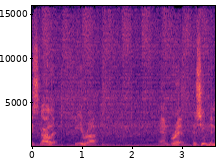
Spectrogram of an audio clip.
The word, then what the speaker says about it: Kyra: It looks like Kyra. Kira. I was gonna mess it up. Last chance to get your votes in. Match 3. Exclamation point. Match 3. Scarlett, Kira, and Britt.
